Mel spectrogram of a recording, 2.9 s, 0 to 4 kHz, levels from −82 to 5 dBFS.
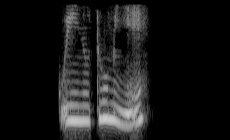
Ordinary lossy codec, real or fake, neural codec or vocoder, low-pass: MP3, 24 kbps; real; none; 3.6 kHz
